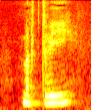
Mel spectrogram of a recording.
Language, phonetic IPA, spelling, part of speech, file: Czech, [ˈmr̩tviː], mrtvý, adjective, Cs-mrtvý.ogg
- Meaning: dead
